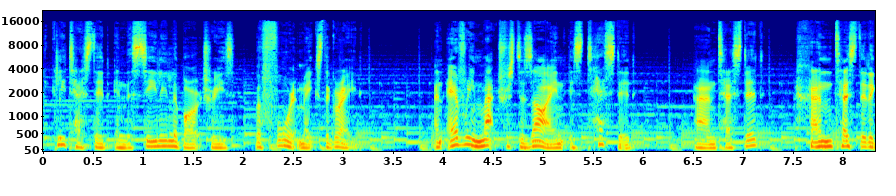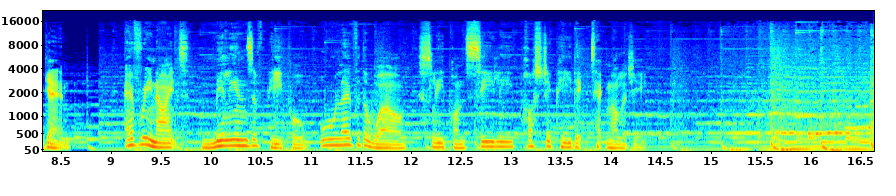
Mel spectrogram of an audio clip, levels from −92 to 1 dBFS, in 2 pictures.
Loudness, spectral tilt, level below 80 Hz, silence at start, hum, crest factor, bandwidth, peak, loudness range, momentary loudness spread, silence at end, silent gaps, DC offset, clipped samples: -25 LUFS; -4.5 dB/octave; -40 dBFS; 0 s; none; 20 dB; 16.5 kHz; -6 dBFS; 4 LU; 16 LU; 0 s; none; under 0.1%; under 0.1%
